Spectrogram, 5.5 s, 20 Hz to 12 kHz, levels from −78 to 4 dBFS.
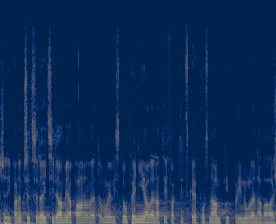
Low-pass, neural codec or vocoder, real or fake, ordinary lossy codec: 10.8 kHz; none; real; MP3, 96 kbps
